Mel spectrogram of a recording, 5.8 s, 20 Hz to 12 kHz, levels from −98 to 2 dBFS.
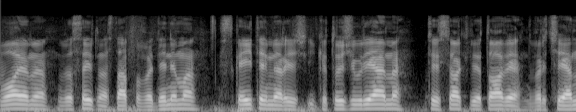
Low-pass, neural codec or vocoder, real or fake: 7.2 kHz; none; real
